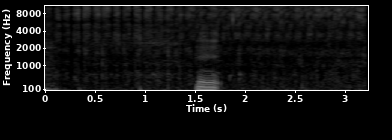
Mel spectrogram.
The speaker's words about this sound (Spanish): Está haciendo círculos con el lápiz, no está escribiendo.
